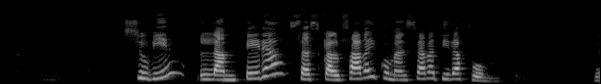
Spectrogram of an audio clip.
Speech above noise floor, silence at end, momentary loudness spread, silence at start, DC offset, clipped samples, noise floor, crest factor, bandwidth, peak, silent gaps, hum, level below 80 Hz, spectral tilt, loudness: 50 dB; 0 s; 11 LU; 1.25 s; under 0.1%; under 0.1%; -79 dBFS; 22 dB; 11.5 kHz; -10 dBFS; none; none; -90 dBFS; -3 dB/octave; -29 LUFS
